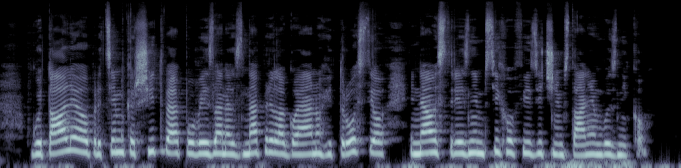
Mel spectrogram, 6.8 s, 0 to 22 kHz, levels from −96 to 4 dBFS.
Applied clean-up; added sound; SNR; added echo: classical method Wiener filter.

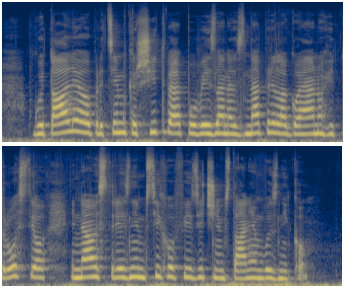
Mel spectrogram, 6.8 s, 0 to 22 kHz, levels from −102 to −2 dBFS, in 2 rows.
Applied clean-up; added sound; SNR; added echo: none; Wind; 14 dB; none.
